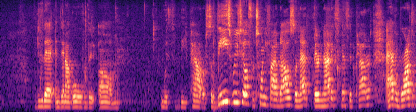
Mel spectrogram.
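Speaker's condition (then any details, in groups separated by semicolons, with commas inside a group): No condition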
